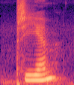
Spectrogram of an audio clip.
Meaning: 1. income 2. intake 3. reception (of radio or similar signals) 4. reception (of a serve)
- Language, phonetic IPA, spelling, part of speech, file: Czech, [ˈpr̝̊iːjɛm], příjem, noun, Cs-příjem.ogg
